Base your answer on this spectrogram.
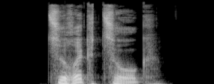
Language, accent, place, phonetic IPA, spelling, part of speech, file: German, Germany, Berlin, [t͡suˈʁʏkˌt͡soːk], zurückzog, verb, De-zurückzog.ogg
- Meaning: first/third-person singular dependent preterite of zurückziehen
